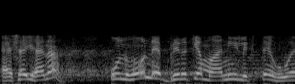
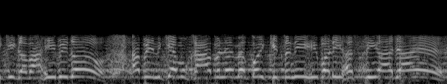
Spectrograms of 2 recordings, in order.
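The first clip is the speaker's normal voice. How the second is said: shouted sermon climax, much higher and louder; fiery pulpit cry; preaching at full force; 9 semitones higher, 4 dB louder than usual. Acted. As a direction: hammer the point home to the crowd. Fervent majlis oration.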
